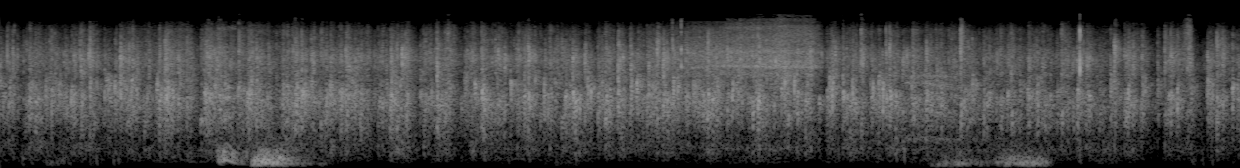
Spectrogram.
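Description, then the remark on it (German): Steady applause from an audience fills the whole stretch, a dense patter of many hands clapping, with a couple of brief low thumps partway through. “Da man das immer nicht so genau zuordnen kann, wir haben jetzt so viel gemacht, jetzt habe ich auch noch Musik gemacht, Sie haben so nett applaudiert.”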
